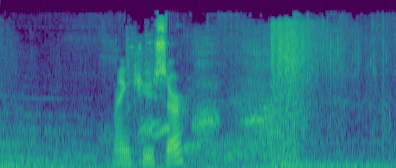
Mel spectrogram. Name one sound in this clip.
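A blade stabs into flesh with a heavy thud.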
